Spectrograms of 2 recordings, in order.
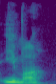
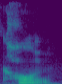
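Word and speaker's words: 今: that the kanji for ima, that's what this is right here up top, this is the kanji for ima, which means now. Another way of pronouncing that is kon or kin.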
